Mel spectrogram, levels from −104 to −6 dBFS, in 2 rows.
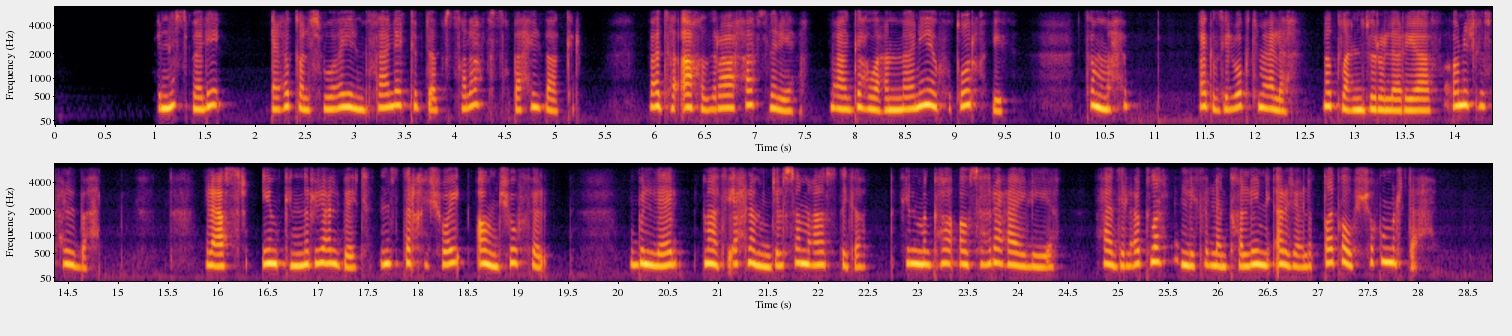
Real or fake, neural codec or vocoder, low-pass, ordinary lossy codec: fake; codec, 16 kHz, 8 kbps, FunCodec, trained on LibriTTS, 25 frames a second; 5.4 kHz; none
